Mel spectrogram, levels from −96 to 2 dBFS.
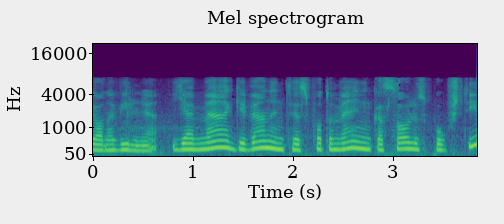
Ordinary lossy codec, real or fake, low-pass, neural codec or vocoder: AAC, 32 kbps; real; 7.2 kHz; none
